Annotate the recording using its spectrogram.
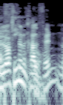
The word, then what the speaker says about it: Klosterhalfen: Klosterhalfen. – Constanz Klosterhalfen. – Que hizo 1:05. – Klosterhalfen, no es tan difícil. Hay que dividirlo en dos. Klosterhalfen, ya está.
